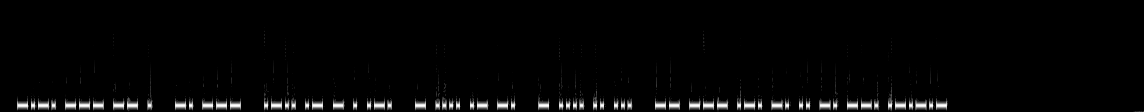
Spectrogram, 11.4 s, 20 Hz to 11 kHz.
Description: Morse code, heard as a keyed tone, about 34 wpm, 700 Hz. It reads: COME NO LATER THAN THIS MORNING.
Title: Sentences from Top 1000 Words - Review Part 4 - 35wpm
